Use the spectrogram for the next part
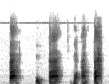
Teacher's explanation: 이 발음할 때 우리 눈에 보이진 않지만 이 안에 성대가 잔뜩 긴장하고 있다가 한 번에 소리가 땅 터지는 걸 말해요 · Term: 긴장성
